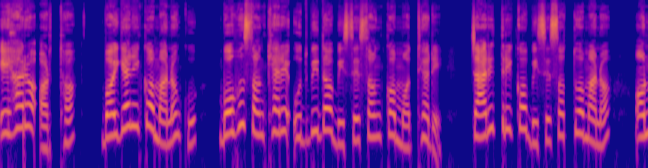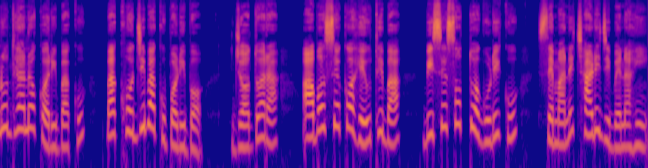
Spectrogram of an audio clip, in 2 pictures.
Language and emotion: Odia, neutral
